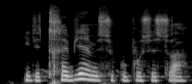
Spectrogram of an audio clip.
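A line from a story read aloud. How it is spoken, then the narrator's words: Murmured into ear. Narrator (French): murmura Clémence à l'oreille de Boche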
